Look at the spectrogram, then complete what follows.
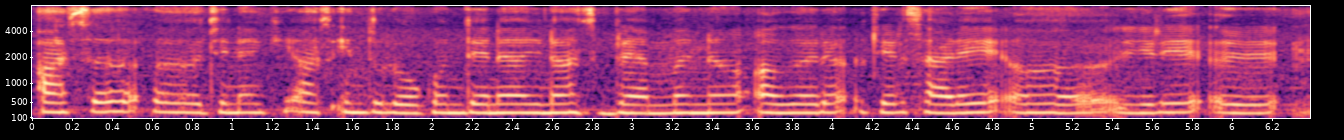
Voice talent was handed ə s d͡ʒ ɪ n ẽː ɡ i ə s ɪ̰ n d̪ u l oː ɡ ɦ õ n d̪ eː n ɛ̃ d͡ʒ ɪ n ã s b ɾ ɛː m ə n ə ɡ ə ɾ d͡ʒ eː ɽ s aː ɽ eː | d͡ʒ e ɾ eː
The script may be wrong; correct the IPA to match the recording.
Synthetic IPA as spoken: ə s d͡ʒ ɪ n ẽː k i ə s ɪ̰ n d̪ u l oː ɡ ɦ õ n d̪ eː n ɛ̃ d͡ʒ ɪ n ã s b ɾ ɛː m ə n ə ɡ ə ɾ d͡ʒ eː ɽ s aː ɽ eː | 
